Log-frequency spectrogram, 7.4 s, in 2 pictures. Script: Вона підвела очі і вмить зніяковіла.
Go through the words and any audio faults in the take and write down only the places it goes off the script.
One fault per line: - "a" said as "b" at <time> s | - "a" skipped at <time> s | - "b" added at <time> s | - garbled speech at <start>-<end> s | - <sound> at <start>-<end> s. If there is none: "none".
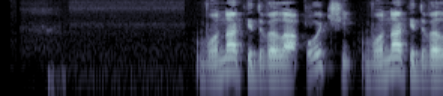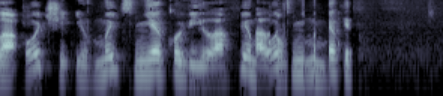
- "вона підвела очі" added at 3.0 s
- garbled speech at 5.7-6.6 s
